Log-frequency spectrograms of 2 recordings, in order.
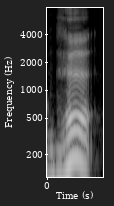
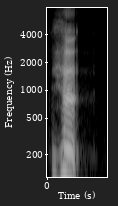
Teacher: Begitupun huruf ha, tidak dibaca he, tapi ha, tipis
